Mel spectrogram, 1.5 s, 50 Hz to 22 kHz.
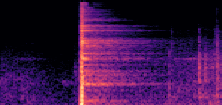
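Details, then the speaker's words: John Deere 2030 hydraulic lift cylinder valves after reassembly: one sharp metallic clink as the valve, worked with a pick, snaps back under its own spring tension, then faint taps. It returns freely with no sticking; normal. "if we bring an o-ring pick up one side and work the valve it's springing back under its own tension no worries at all"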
